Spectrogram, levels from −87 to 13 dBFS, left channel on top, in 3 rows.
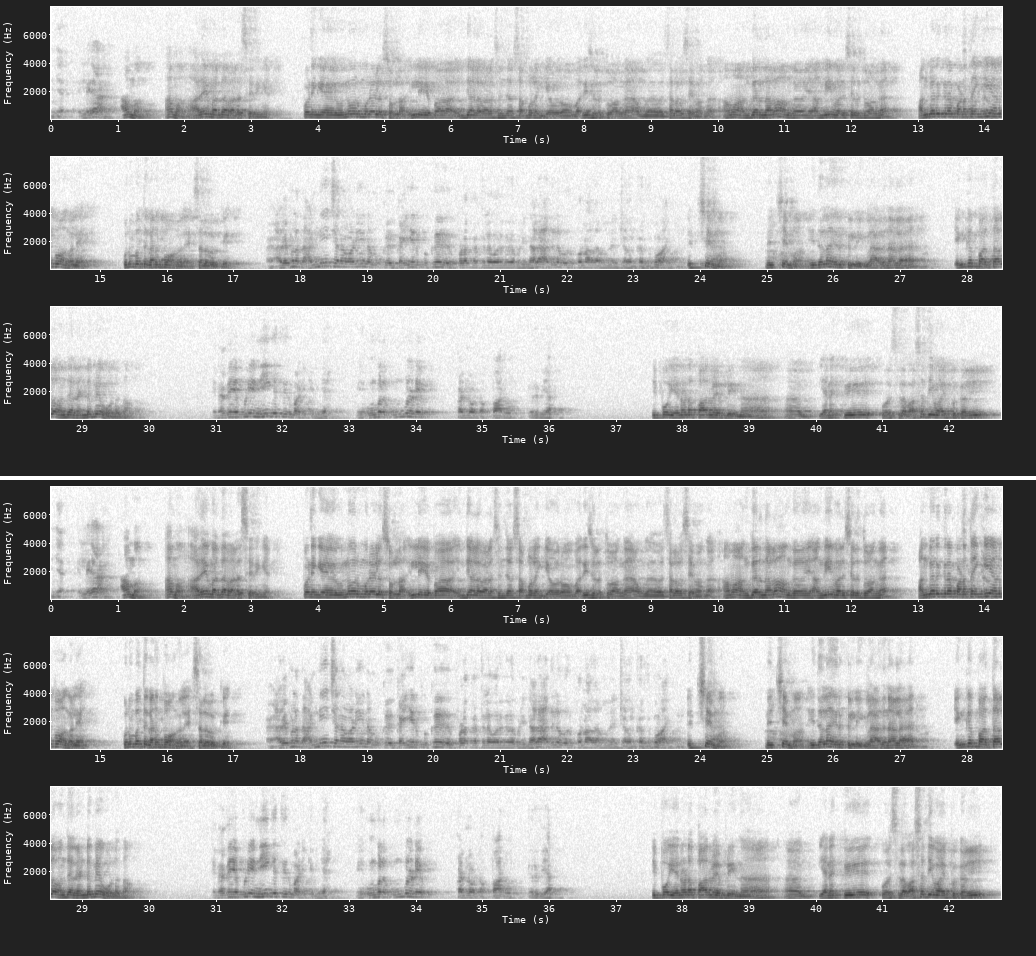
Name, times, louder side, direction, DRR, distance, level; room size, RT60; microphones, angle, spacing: voice 1, 0.0-0.9 2.0-2.4 10.6-10.8 13.5-14.2 15.5-16.0 17.5-23.8 24.0-24.3 25.0-25.3 27.2-27.4 28.0-28.3 30.9-32.7 33.1-34.2 34.6-36.1 39.6-39.9, right 1 dB, 65° right, 3 dB, 3.5 m, -34 dB
voice 2, 1.1-3.3 3.8-12.6 13.0-14.9 15.3-17.0 23.8-24.5 25.0-27.3 27.8-29.8 37.5-42.6, right 2 dB, 85° right, 5 dB, 1.4 m, -23 dB
28.0 x 19.0 x 5.6 m, 0.76 s
head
